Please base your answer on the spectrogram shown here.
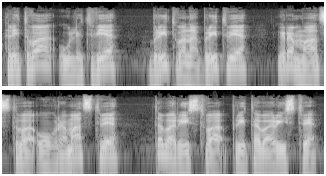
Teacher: гук «т» не змяняецца на мяккі ў формах назоўнікаў, якія закончваюцца на «тва» і «тво»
